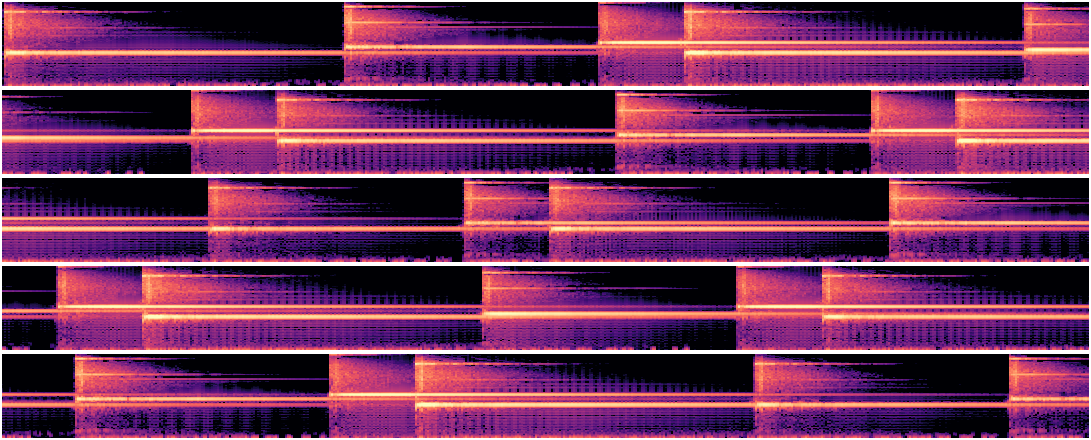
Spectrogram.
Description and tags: A simple clockwork i created for a short movie!
i used a FM bell and some EQ to make it tiny :)
Im hoping you could use this in you movies aswel.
